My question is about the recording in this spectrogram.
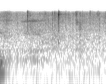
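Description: Faint small clicks from the twist knob of a Gillette Fat Boy adjustable safety razor being turned to close its butterfly doors, with one slightly sharper click about halfway through.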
